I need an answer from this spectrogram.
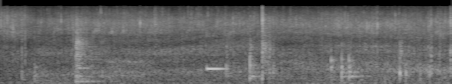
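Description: Vegetables frying in a steel wok over an open fire: a steady sizzle, with a few short sharp clicks and knocks.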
